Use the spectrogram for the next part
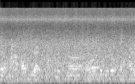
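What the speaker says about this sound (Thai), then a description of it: "ฝนก็กำลังตก" Steady rain patters on surfaces, a soft continuous wash with faint voices murmuring underneath.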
